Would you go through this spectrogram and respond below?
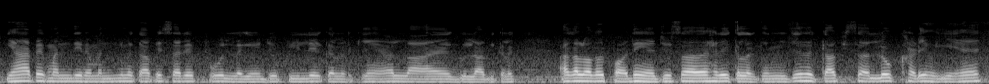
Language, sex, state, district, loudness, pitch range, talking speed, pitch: Hindi, male, Uttar Pradesh, Hamirpur, -16 LUFS, 130-145 Hz, 235 wpm, 135 Hz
